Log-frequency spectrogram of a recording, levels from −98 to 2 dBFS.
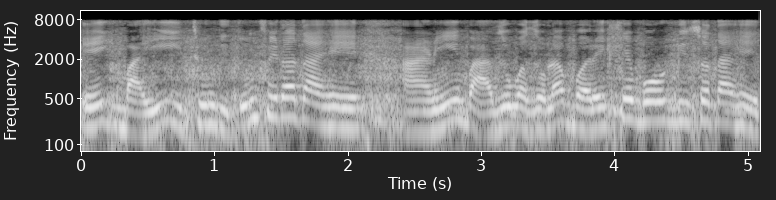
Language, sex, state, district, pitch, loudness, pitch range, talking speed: Marathi, female, Maharashtra, Solapur, 190 Hz, -14 LUFS, 170-225 Hz, 155 wpm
